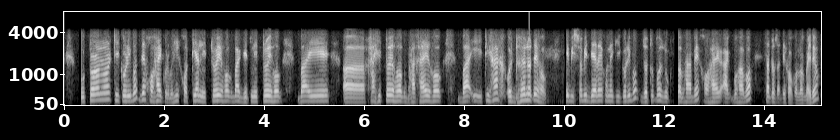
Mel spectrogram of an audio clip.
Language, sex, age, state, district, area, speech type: Assamese, male, 30-45, Assam, Majuli, urban, conversation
